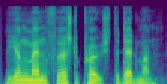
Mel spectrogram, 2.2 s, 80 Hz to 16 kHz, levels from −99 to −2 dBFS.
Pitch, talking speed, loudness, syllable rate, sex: 125 Hz, 215 wpm, -17 LUFS, 5.0 syllables/s, male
